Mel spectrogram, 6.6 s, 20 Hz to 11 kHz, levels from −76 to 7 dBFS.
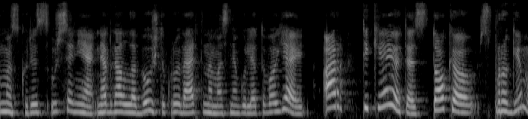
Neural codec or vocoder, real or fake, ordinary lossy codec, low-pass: autoencoder, 48 kHz, 128 numbers a frame, DAC-VAE, trained on Japanese speech; fake; AAC, 32 kbps; 9.9 kHz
